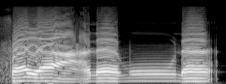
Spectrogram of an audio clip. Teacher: Syiddah itu dia tertahannya suara, rokhawah mengalir suara. Maka ain jangan terlalu dialirkan suaranya tapi tidak juga ditahan. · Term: sifat bainiyah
